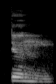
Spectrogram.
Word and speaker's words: Dune: The silent E at the end of the word makes the you say you.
